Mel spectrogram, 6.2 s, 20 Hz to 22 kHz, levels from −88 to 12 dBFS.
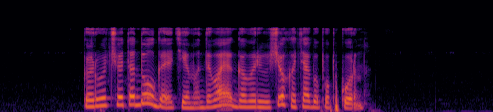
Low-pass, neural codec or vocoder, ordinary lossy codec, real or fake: none; none; none; real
